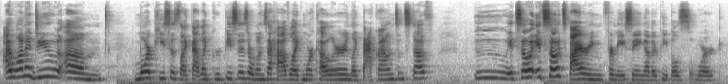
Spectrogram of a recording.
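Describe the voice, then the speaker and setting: A woman's voice: fairly high pitch, moderate pace, a bit bright. A woman livestreamer chatting casually in a cute anime-streamer style, bubbly and gushing.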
